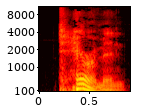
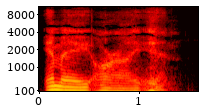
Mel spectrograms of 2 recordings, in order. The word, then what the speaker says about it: tamarin: Taramin. Tamarin. While Peon looks it up, they have cotton top taramin poop. It's pretzel pearls. – How do you spell it again? – Tamarin. – R-I-N.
